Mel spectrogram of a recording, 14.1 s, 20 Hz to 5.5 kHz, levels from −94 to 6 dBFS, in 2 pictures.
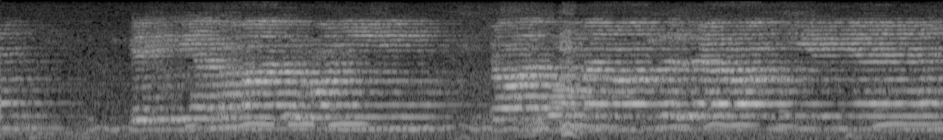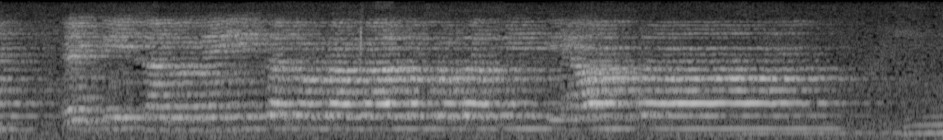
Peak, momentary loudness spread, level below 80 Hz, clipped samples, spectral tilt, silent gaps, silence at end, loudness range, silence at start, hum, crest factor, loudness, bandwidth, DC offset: -12 dBFS; 15 LU; -60 dBFS; under 0.1%; -6 dB/octave; none; 0 s; 3 LU; 0 s; none; 16 dB; -28 LUFS; 5.4 kHz; under 0.1%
